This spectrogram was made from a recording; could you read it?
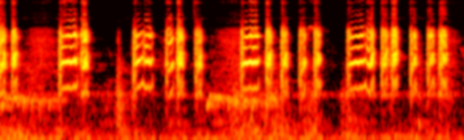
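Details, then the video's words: Young sooty-headed bulbul producing quick rasping chirp clusters, two to four notes each, over a low rumbling background and an intermittent flat tonal whine. "suara anak burung kutilang gacor"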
